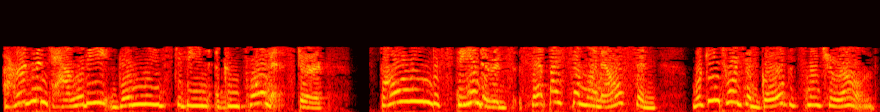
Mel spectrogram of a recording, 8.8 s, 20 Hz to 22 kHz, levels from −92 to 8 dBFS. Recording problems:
distortion; heavy; 36% of the sound clipped
garbled, watery; badly; nothing above 4 kHz

